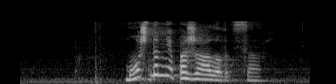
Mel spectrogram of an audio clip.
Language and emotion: Russian, neutral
